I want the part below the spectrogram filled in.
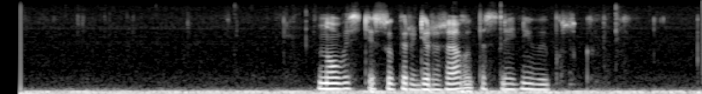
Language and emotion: Russian, neutral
